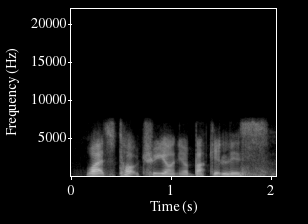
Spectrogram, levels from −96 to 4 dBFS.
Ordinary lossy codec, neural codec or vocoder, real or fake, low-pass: Opus, 32 kbps; none; real; 7.2 kHz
